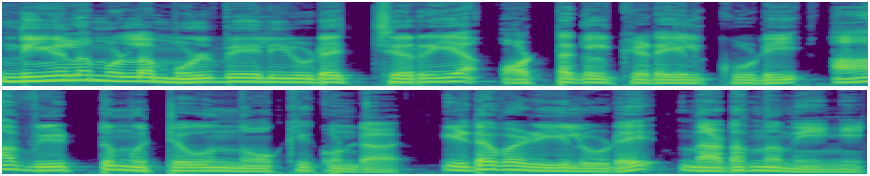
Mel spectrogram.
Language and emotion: Malayalam, neutral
